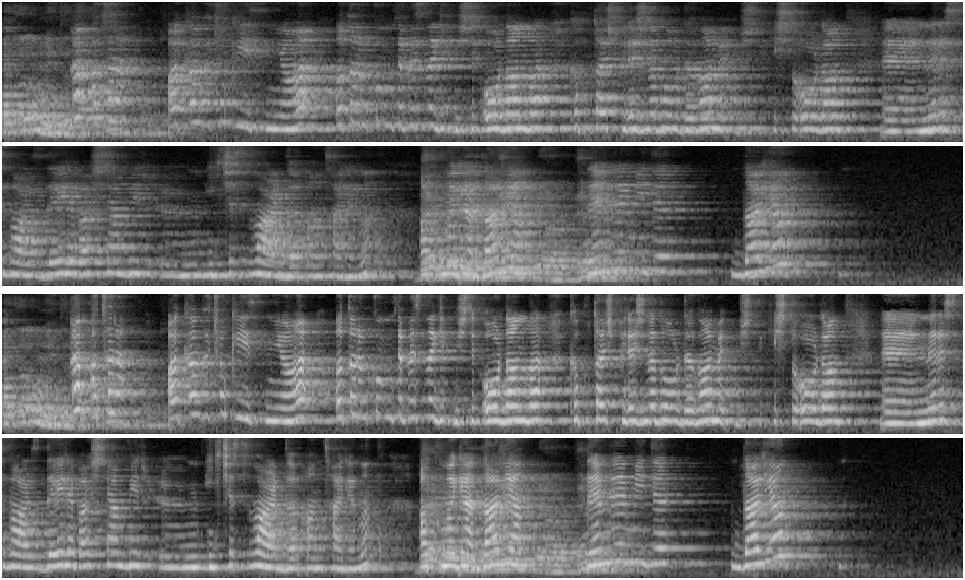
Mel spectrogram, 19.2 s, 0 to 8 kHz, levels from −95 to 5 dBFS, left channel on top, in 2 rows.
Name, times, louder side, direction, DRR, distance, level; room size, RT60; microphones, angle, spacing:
voice 1, 0.0-1.5 13.7-15.8, equal, ahead, -4 dB, 1.3 m, -26 dB
voice 2, 0.7-1.2 1.7-13.3 13.8-14.9 15.4-16.3 16.9-17.5, right 5 dB, 55° right, 8 dB, 0.3 m, -21 dB
5.1 x 4.2 x 6.0 m, 1.4 s
head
